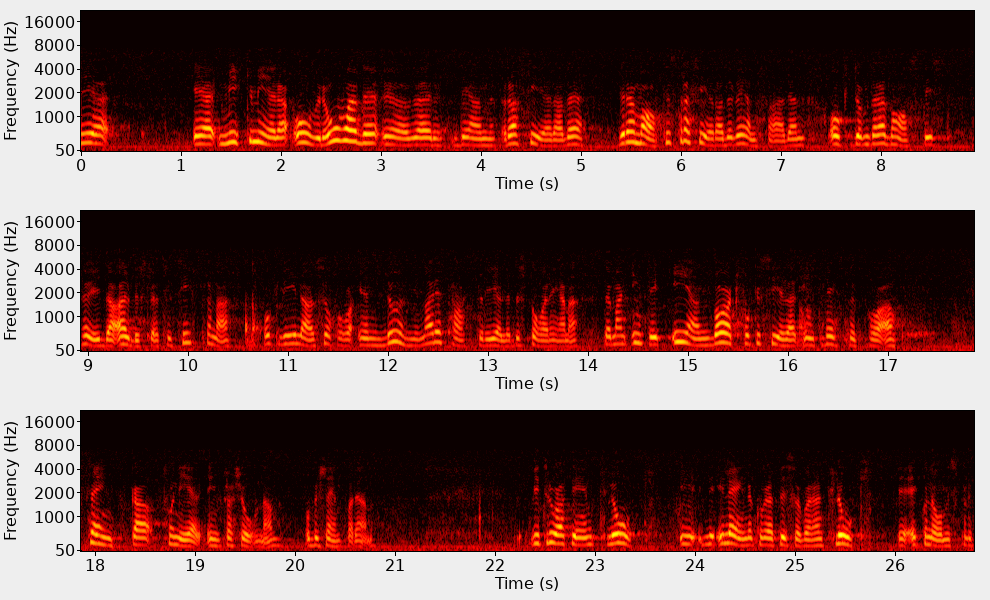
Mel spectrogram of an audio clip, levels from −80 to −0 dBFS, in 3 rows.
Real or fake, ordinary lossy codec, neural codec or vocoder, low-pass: fake; none; codec, 16 kHz, 8 kbps, FunCodec, trained on Chinese and English, 25 frames a second; none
